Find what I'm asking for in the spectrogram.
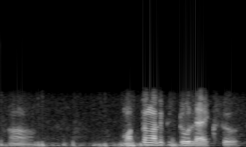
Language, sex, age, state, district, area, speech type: Telugu, male, 18-30, Andhra Pradesh, Eluru, urban, conversation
